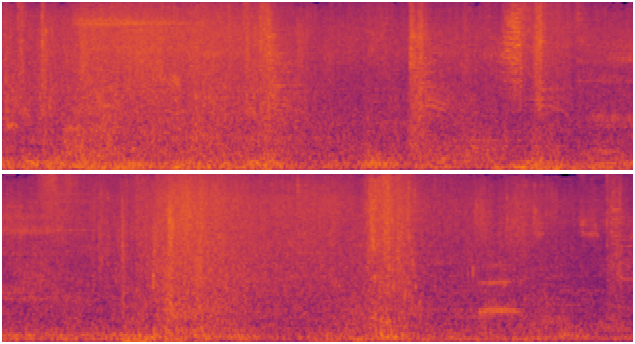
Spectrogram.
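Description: Magic spells crackle and blast in a game battle.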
